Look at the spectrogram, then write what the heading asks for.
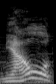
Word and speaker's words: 猫王: わーっと、すいません、私ね、猫王と書いてニャ王という賞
